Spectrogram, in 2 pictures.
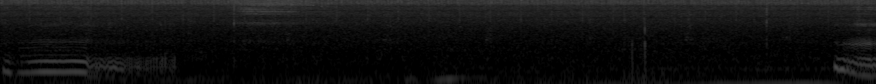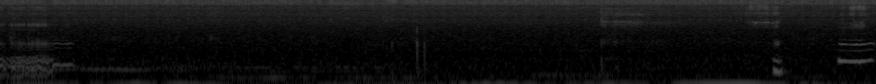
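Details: Sleeping cat snoring: soft, low, rattly snores with each breath.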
